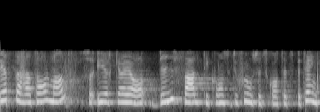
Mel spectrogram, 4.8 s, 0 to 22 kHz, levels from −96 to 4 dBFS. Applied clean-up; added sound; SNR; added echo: none; none; none; none.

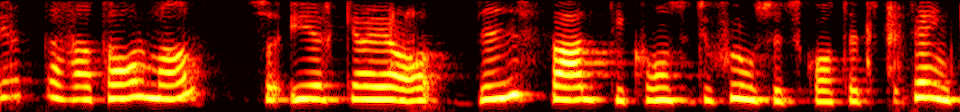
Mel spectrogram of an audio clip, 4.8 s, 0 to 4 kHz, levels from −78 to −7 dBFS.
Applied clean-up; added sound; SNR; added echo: neural mask model DeepFilterNet 3.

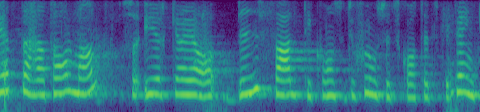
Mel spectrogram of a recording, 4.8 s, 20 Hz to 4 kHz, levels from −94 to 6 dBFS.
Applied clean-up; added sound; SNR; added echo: neural separator model SepFormer DNS4.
